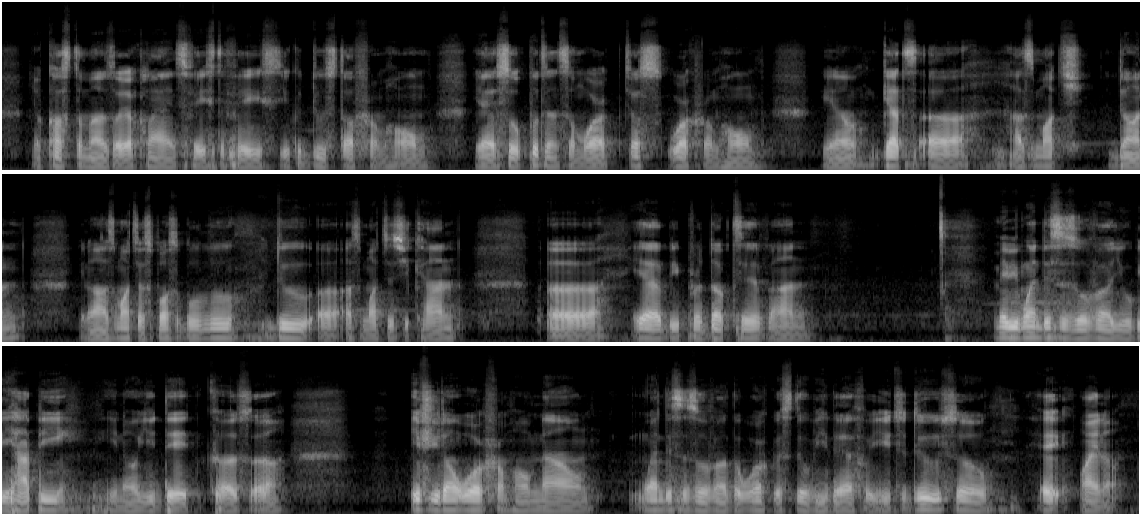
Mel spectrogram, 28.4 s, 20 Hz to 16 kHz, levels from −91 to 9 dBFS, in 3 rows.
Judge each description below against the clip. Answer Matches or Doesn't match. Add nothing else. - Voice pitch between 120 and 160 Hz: Doesn't match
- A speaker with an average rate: Matches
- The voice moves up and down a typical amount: Doesn't match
